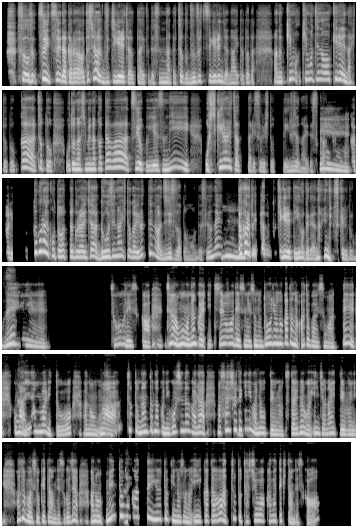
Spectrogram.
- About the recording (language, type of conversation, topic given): Japanese, podcast, 「ノー」と言うのは難しい？どうしてる？
- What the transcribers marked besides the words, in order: chuckle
